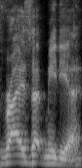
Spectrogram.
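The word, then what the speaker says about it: Rize Up Media: Our company is Rise Up Media, spelled with a Z.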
